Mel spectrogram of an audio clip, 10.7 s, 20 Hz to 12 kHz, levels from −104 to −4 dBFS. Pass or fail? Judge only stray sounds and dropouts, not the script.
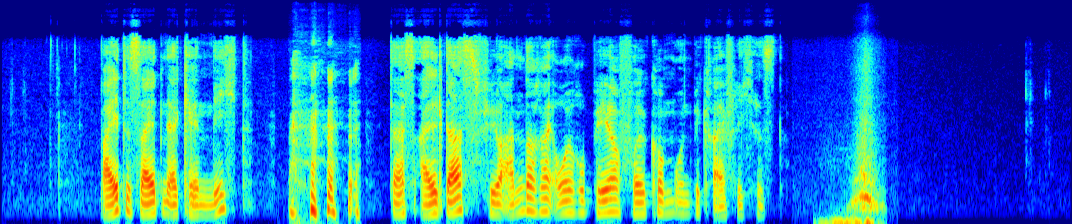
fail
